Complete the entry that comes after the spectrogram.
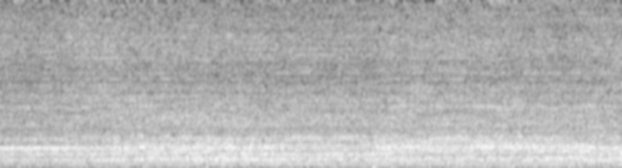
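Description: A hair dryer blows steadily on an art journal page, a loud, constant airy roar that holds unchanged from start to finish with no voices.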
